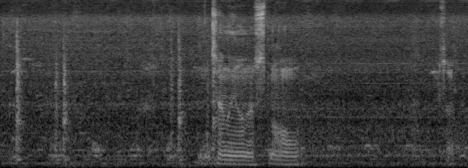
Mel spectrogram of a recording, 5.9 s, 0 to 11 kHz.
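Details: Creality K1 Max 3D printer: sharp irregular banging knocks and brief buzzing whine every time the Z axis moves up or down, such as Z-hop, from the start and worsening throughout.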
